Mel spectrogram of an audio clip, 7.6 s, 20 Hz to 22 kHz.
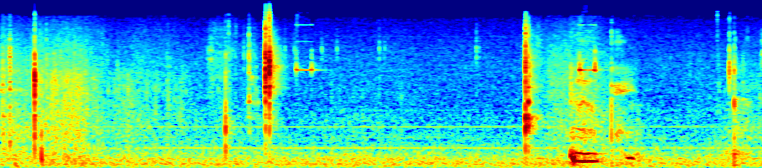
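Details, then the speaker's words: Simulated ASMR nurse role-play bedside exam: soft clicks and short electronic beeps from a digital thermometer in a quiet room, reading 99.8, slightly elevated. "that is 99.8 so it's a little bit elevated"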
